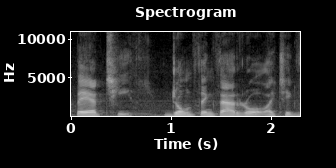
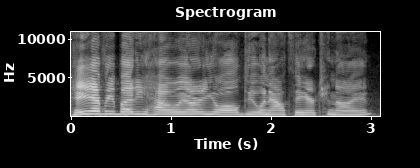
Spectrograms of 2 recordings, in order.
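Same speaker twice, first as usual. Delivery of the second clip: put-on higher-pitched, not-so-good Southern accent; attempted Southern accent; 8 semitones higher, 5 dB louder than usual. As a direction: greet the crowd in a dodgy Southern twang. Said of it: "That's not a good Southern accent".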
